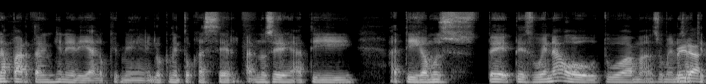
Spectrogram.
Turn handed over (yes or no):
yes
